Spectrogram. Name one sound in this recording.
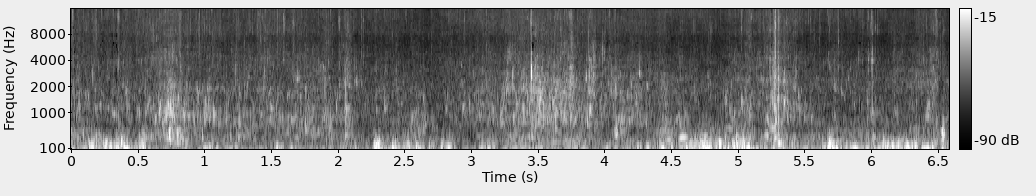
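Water splashes as a man wades and slaps the surface.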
